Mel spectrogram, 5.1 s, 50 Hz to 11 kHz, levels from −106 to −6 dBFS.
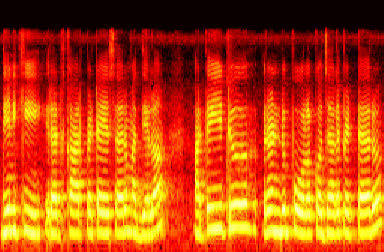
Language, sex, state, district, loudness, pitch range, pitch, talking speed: Telugu, female, Andhra Pradesh, Srikakulam, -19 LUFS, 225-250 Hz, 230 Hz, 130 wpm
